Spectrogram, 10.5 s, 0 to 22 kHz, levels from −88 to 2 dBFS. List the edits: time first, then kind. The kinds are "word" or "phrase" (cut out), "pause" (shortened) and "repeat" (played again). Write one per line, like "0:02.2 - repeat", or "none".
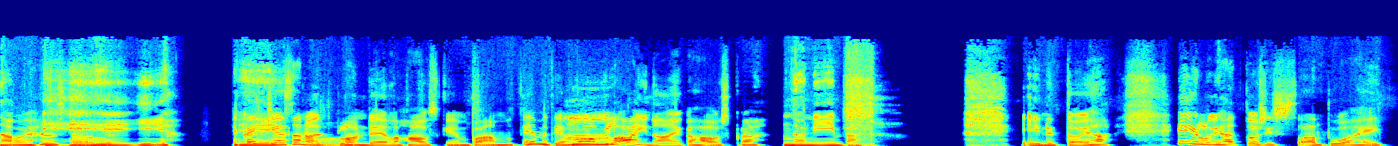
none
